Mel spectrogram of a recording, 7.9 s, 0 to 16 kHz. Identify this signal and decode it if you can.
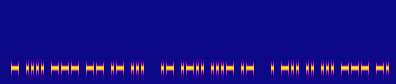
Morse code, heard as a keyed tone, about 24 wpm, 600 Hz. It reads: THOMAS ALVA EDISON
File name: CW / Practice / EnglishQuotations0224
